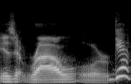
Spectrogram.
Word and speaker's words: Rao: So, um, you before I ask you to talk a little bit about the immortal king Ralph and am I pronouncing is it Ralph or Yeah, that's right.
